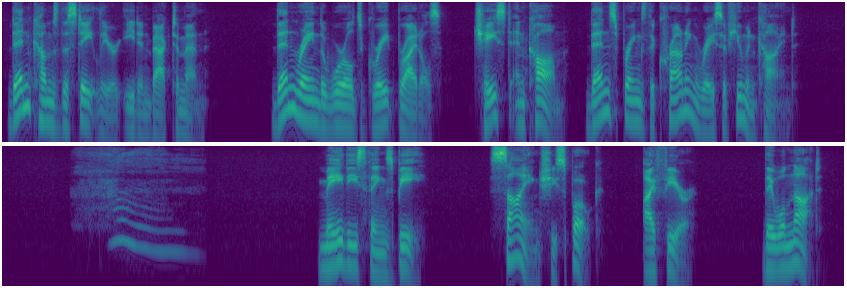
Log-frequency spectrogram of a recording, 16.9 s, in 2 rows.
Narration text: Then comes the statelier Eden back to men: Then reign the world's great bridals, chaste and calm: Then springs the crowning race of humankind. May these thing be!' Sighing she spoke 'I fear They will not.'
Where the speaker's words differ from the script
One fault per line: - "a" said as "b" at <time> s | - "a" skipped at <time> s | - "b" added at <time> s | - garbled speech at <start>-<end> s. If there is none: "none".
- "thing" said as "things" at 12.1 s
